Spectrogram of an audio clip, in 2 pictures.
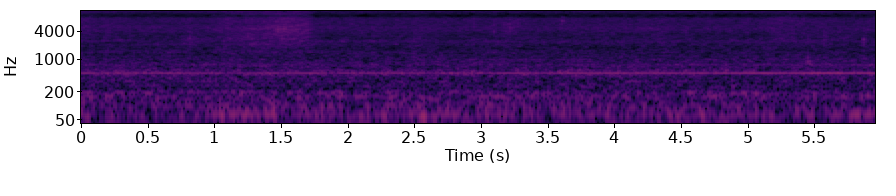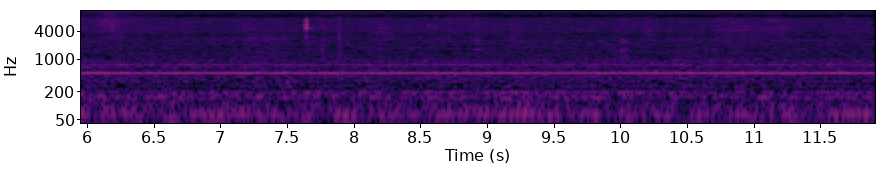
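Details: Quiet indoor room noise with a steady electrical hum tone and a faint low rumble, no animal voice.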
